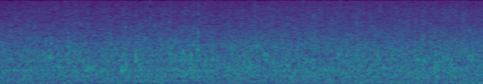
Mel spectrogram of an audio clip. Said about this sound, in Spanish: Al fin, vieron el río Nunca antes habían visto un torrente tan hermoso y grande.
